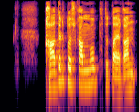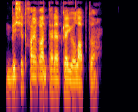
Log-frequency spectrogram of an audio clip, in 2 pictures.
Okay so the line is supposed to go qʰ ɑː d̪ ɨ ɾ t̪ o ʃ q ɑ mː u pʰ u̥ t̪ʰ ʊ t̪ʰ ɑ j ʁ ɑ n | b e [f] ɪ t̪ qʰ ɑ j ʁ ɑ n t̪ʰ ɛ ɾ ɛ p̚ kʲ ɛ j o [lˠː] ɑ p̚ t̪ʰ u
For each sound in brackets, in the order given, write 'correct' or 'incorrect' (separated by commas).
incorrect, incorrect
